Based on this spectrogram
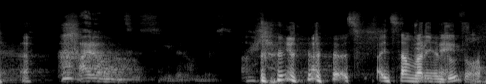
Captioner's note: laughing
